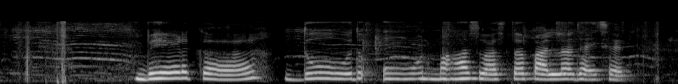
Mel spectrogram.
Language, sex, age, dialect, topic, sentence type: Maithili, female, 41-45, Angika, agriculture, statement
